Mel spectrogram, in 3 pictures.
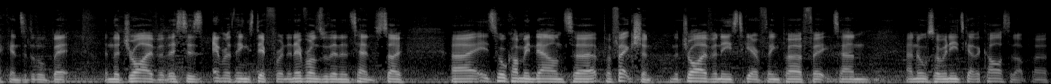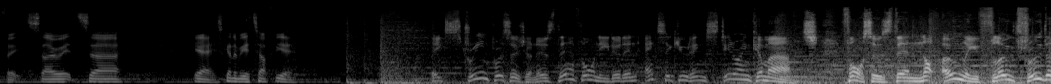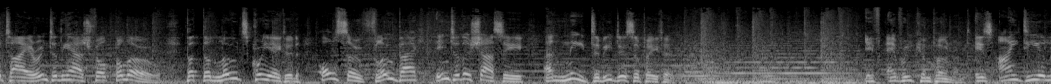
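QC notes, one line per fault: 9.44–10.64 s, zipper noise: the level falls roughly 15 dB in unsmoothed 1 dB steps, about 30 per second. Each step leaves a small click, so the fade ticks audibly. Waveform shows a staircase envelope; spectrogram shows faint vertical broadband lines at each step.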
